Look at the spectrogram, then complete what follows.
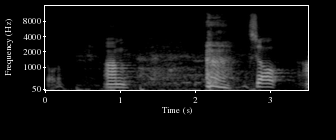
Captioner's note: laughter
